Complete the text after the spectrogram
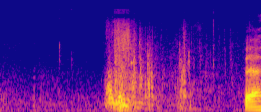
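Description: Wooden crates crash and break apart.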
